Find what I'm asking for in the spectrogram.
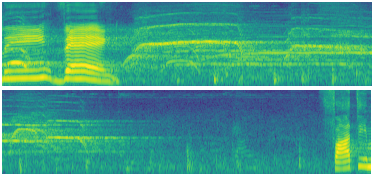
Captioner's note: cheering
